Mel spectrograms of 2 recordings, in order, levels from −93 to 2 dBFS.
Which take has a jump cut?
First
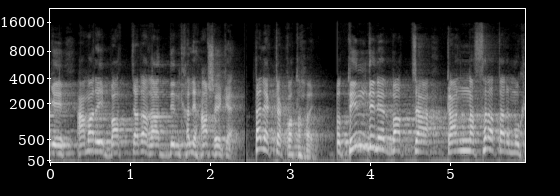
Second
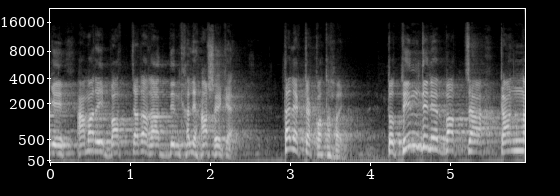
first; 2 cuts; at 2.4 s, 3.6 s

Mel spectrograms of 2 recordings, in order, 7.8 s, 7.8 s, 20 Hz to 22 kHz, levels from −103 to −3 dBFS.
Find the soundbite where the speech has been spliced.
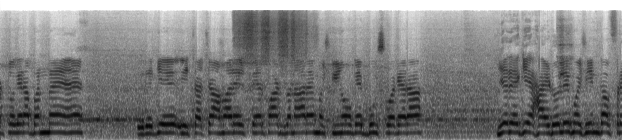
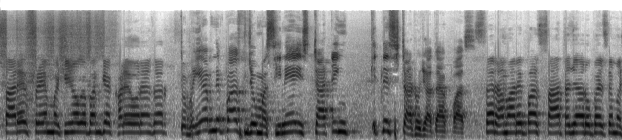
second; 1 cut; at 2.1 s

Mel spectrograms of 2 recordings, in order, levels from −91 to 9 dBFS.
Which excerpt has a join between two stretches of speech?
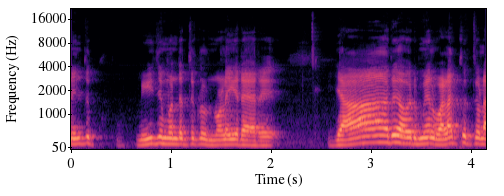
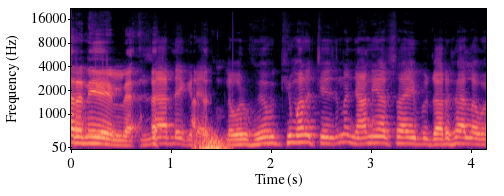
second; 1 cut; at 1.4 s

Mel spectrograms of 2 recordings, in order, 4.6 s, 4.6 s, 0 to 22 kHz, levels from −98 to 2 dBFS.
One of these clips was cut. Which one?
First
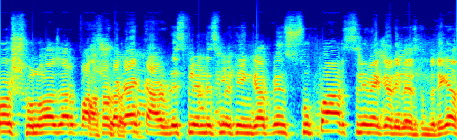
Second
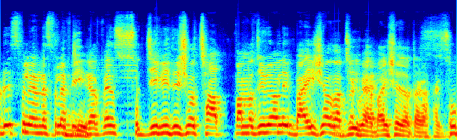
second; 1 cut; at 1.3 s

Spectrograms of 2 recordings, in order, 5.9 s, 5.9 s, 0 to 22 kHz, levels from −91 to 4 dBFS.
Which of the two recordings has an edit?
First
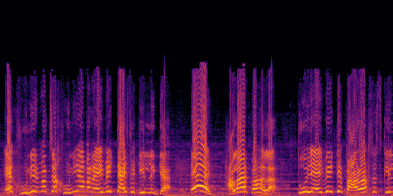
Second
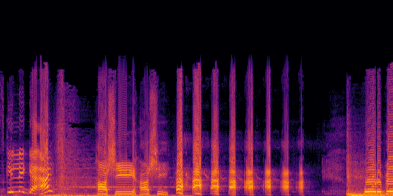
second; 1 cut; at 1.2 s

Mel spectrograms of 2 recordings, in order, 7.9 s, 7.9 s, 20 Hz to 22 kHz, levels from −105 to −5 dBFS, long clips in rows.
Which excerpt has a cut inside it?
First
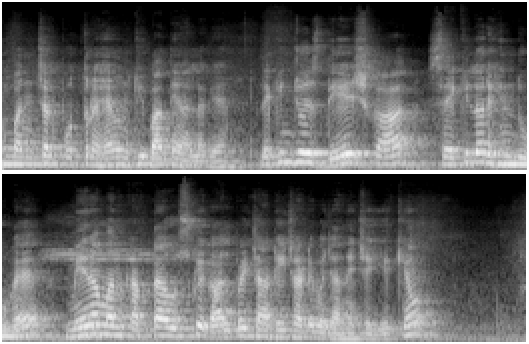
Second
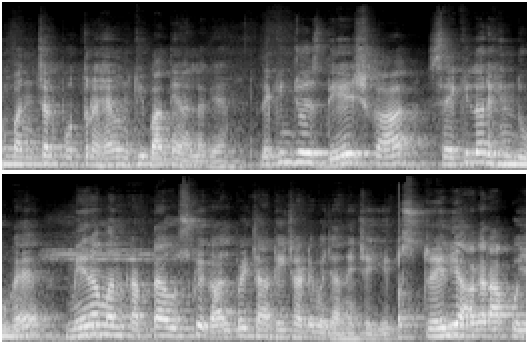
second; 1 cut; at 6.9 s

